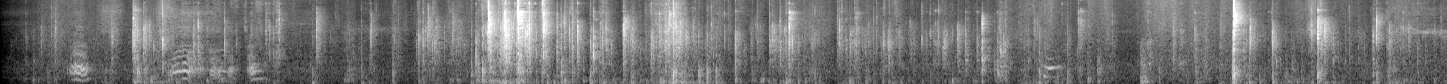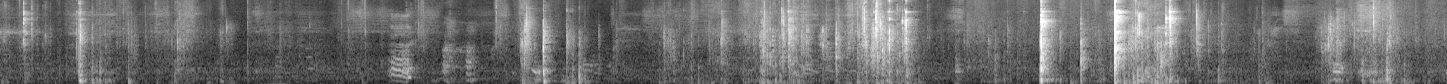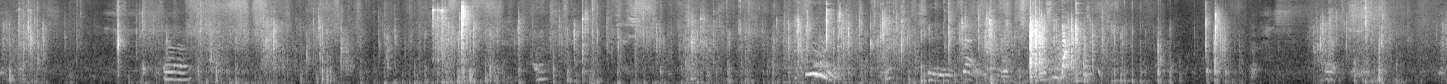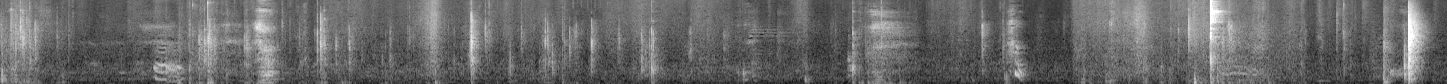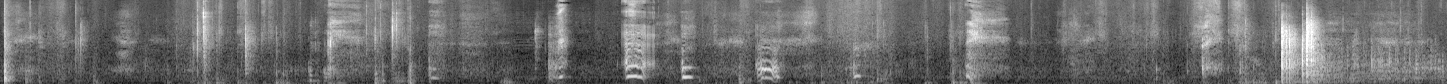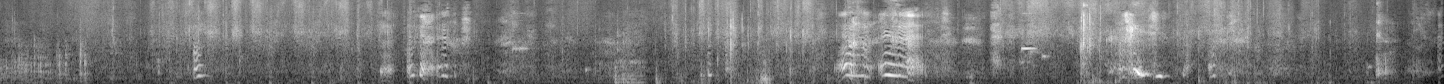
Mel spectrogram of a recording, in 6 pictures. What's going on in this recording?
Toy-Wooden-Blocks Child
Wooden-Toy-Blocks, sfx, Child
